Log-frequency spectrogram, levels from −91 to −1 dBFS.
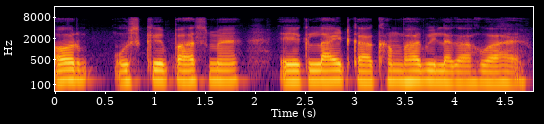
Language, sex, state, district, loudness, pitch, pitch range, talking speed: Hindi, male, Bihar, Lakhisarai, -17 LUFS, 130 Hz, 125-130 Hz, 150 wpm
